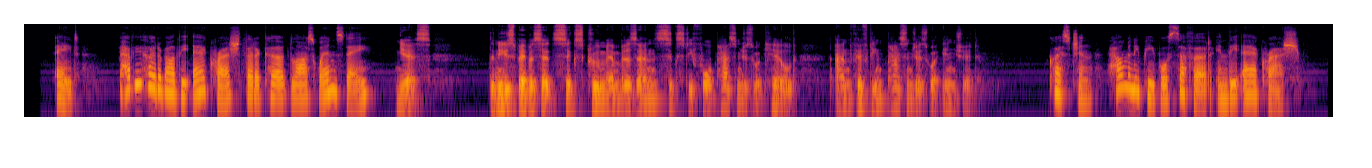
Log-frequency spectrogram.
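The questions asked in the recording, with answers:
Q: How many people suffered in the air crash?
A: 85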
